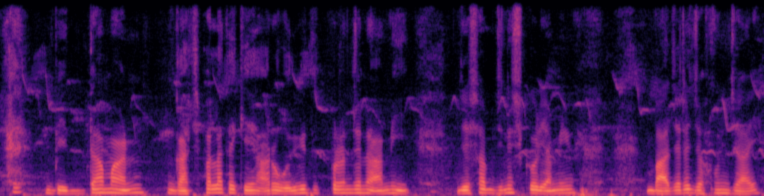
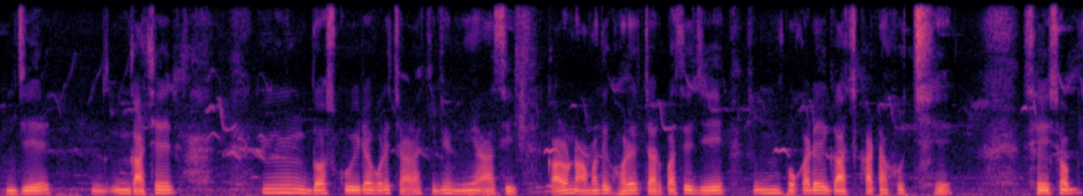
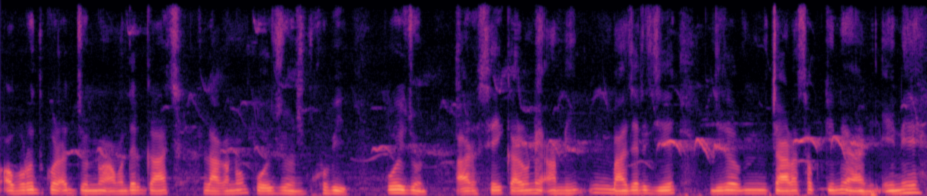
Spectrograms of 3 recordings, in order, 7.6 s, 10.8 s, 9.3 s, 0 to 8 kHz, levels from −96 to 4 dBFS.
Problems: constant background noise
